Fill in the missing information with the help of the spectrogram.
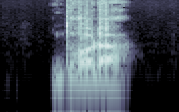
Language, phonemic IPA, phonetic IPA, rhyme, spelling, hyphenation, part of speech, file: Bengali, /dʱɔ.ra/, [ˈd̪ʱɔ.ra], -ɔra, ধরা, ধ‧রা, verb / adjective, LL-Q9610 (ben)-ধরা.wav
- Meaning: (verb) 1. to hold 2. to catch 3. to capture, to catch, to apprehend 4. to hold, to be able to contain 5. to touch 6. to answer (the phone) 7. to hold (the phone, line, etc.); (adjective) caught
